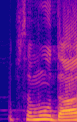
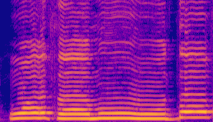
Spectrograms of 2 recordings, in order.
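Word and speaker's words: وَثَمُودَا: समूदा नहीं पढ़ना, यहाँ पर ये साइलेंट अलिफ होगा, दाल ज़बर दा करेंगे, फिर आगे से पढ़ेंगे। वसमूद फमा अबक़ा।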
